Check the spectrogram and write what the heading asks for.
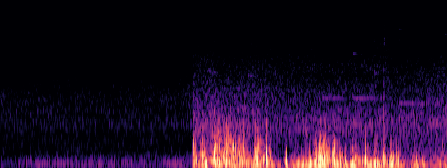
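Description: Faint steady background hiss, then about two seconds in a sudden change to loud, gusting wind buffeting the microphone.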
